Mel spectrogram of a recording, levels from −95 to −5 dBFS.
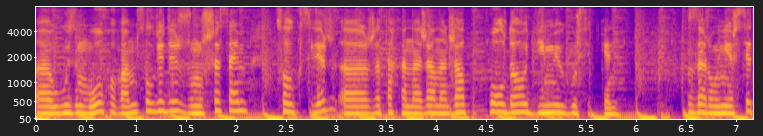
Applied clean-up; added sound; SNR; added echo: none; none; none; none.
